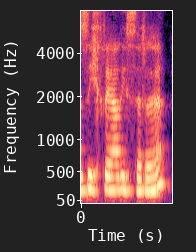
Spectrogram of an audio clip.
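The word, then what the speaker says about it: zich realiseren: Kemudian ee realistik juga bisa dalam sens ini bahasa Belanda dibacanya adalah zikrealisere.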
